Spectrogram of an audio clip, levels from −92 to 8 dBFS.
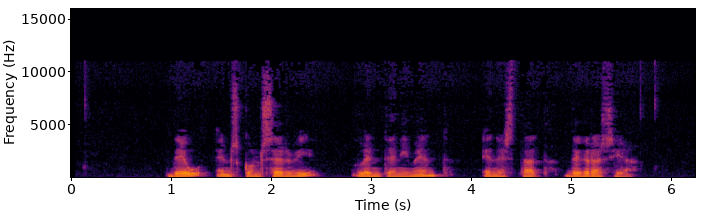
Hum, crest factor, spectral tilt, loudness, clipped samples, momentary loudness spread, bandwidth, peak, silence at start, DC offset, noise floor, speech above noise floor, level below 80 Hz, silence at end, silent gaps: none; 18 dB; -7.5 dB/octave; -27 LUFS; under 0.1%; 13 LU; 11.5 kHz; -8 dBFS; 0.95 s; under 0.1%; -72 dBFS; 47 dB; -54 dBFS; 0.6 s; none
